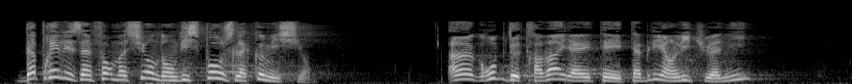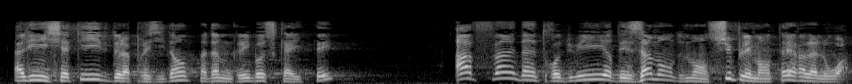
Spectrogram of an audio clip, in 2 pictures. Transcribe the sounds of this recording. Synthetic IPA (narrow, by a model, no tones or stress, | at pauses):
d̪apχɛlezɛ̃fɔʁmasjɔ̃d̪ɔ̃d̪ispozlakɔmisjɔ̰̃ | ə̃ɡʁupd̪ət̪χavajaet̪eːt̪abliɑ̃lit̪ɥani | alinisjat̪ivd̪əlapχezid̪ɑ̃t̪mad̪amɡʁibɔskajt̪e | afɛ̃d̪ɛ̃t̪χɔd̪ɥiʁd̪ezamɑ̃d̪mɑ̃syplemɑ̃t̪ɛʁalalwa̰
